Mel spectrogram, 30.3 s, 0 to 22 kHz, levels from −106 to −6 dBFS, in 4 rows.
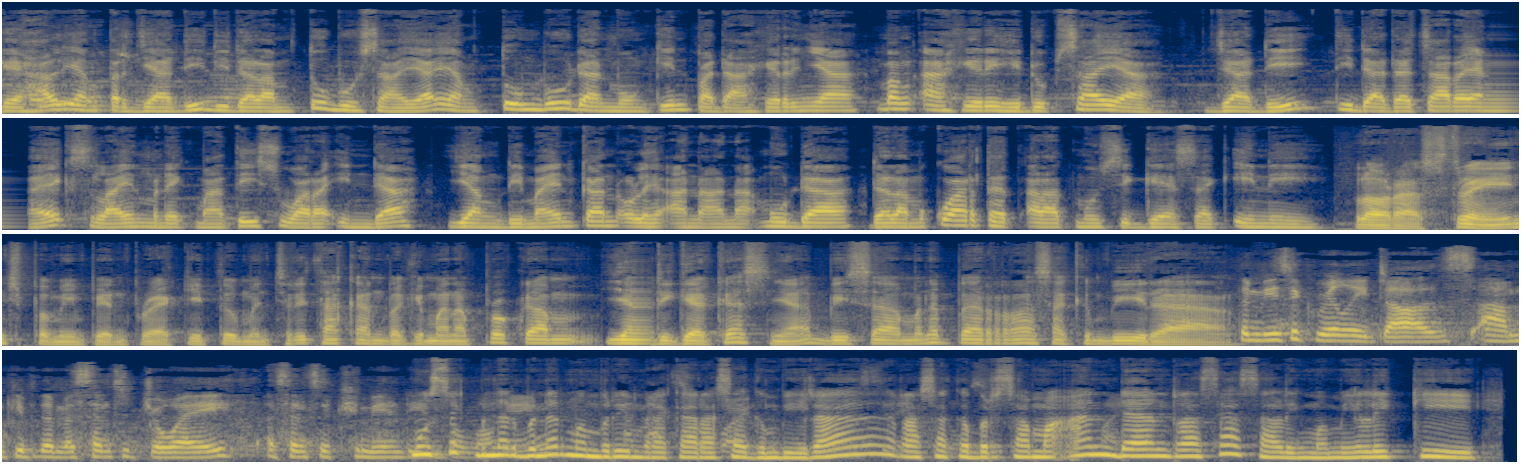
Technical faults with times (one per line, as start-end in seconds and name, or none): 7.45-7.73 long network dropout
18.33-18.43 burst of packet loss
